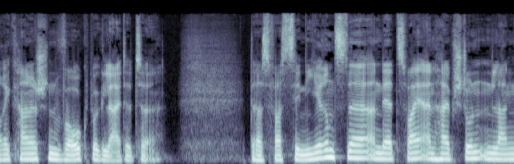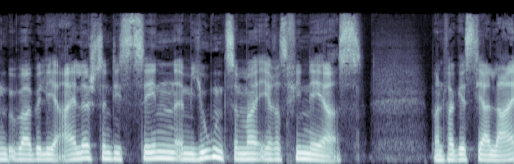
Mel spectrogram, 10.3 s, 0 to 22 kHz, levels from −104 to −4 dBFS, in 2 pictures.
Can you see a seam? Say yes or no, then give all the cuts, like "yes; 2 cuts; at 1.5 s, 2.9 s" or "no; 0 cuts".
yes; 2 cuts; at 5.2 s, 8.0 s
